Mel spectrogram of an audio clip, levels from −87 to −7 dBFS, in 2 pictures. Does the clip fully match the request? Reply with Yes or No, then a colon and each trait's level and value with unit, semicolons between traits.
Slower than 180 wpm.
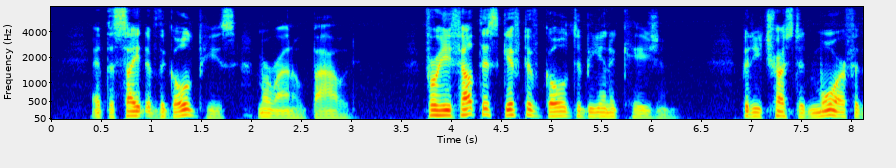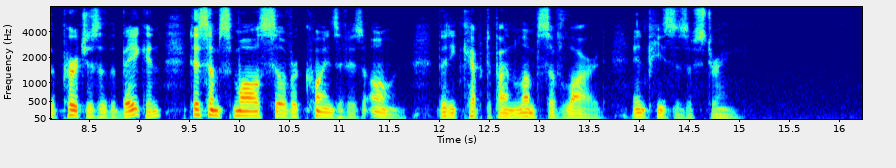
No: average, 185 wpm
